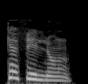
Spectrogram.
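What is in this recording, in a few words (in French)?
"cafe long", French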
